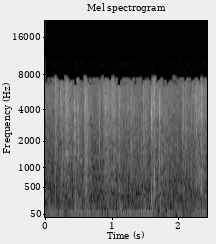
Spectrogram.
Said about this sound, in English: Lieutenant, Bailey's taking your horse.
